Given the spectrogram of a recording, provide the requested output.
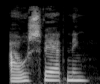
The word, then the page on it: afsværtning: ˈɑwˌsvæɐ̯dneŋ; -ˌsvæɐ̯ˀdneŋ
